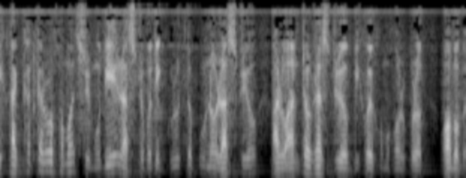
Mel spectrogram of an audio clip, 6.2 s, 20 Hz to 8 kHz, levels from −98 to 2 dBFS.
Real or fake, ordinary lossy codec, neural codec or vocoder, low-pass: real; none; none; 7.2 kHz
